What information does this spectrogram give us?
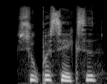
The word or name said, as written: supersexet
